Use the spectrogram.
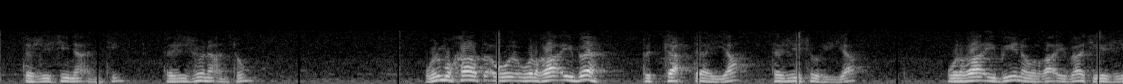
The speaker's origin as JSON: {"language": "Arabic", "country": "Morocco", "said": "لكن جاب الله حنا مغاربة"}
